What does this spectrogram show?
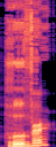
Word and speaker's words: Hoover: To pronounce it correctly, emphasize the HO sound and then the ver at the end. Make sure to stress the first syllable and keep the ver short and crisp.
